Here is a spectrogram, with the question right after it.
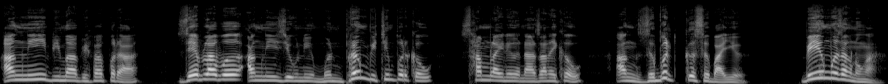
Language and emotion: Bodo, angry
